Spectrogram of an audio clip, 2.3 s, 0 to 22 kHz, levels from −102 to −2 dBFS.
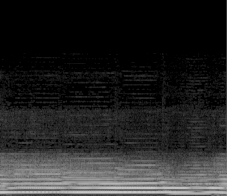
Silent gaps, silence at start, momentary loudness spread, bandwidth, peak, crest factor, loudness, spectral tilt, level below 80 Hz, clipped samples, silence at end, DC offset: none; 0 s; 5 LU; 5 kHz; -14 dBFS; 12 dB; -25 LUFS; -3.5 dB/octave; -80 dBFS; under 0.1%; 0 s; under 0.1%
